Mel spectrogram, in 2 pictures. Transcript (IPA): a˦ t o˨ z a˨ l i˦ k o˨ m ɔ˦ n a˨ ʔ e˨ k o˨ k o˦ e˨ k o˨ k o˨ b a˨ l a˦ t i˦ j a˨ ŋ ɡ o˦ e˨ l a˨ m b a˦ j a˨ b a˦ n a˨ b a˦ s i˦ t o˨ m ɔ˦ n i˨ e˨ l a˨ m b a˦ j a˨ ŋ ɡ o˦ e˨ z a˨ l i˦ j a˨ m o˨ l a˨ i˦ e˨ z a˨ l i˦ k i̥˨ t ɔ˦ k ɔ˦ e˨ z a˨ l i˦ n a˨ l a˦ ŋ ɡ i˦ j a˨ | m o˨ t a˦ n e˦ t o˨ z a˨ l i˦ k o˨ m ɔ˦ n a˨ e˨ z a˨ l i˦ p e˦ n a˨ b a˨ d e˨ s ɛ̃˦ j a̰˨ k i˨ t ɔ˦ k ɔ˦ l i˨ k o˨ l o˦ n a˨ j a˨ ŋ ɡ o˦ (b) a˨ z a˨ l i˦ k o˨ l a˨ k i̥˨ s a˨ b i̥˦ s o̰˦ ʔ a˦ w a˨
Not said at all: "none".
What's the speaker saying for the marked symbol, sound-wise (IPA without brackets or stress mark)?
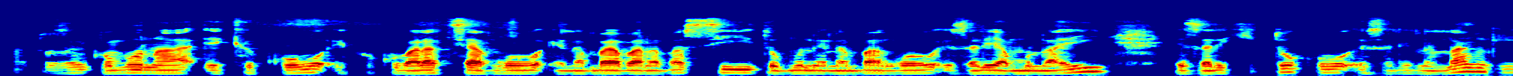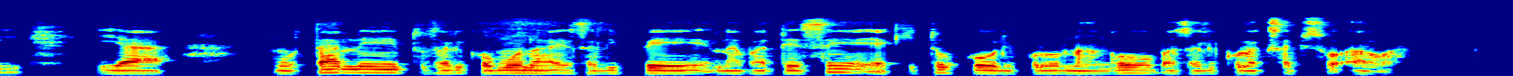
b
